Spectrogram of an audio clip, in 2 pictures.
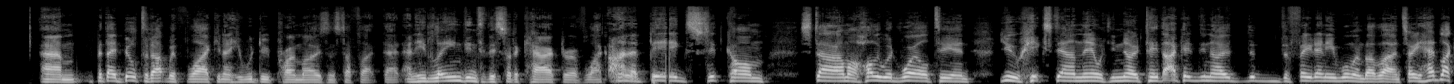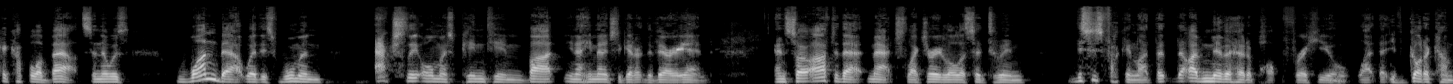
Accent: Australian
